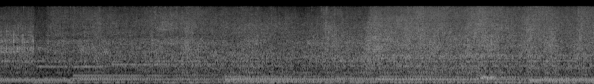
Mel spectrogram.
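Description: Tomato-and-curd gravy sizzling in a frying pan as the curd is stirred in with a wooden spatula, a steady hiss. Soft background music of held notes that change every second or two plays under it.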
